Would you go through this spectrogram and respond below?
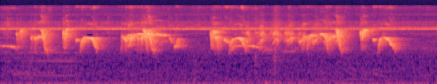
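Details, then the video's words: Competitive singing of sâu đầu đỏ at a bird farm. Continuous rapid twittering of high, sharp chirps and short warbled notes packed closely together. A constant high-pitched tone sits behind them. "Sâu Đầu Đỏ Hót Đấu Đủ Loại"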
